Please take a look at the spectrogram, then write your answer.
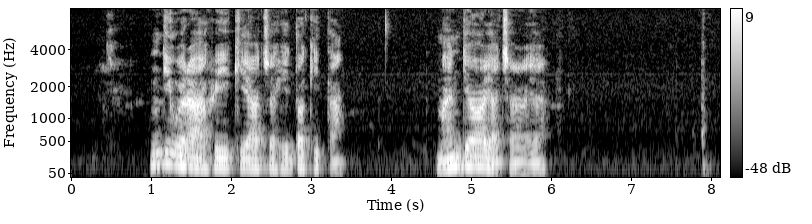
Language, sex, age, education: Igbo, male, 15-29, tertiary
